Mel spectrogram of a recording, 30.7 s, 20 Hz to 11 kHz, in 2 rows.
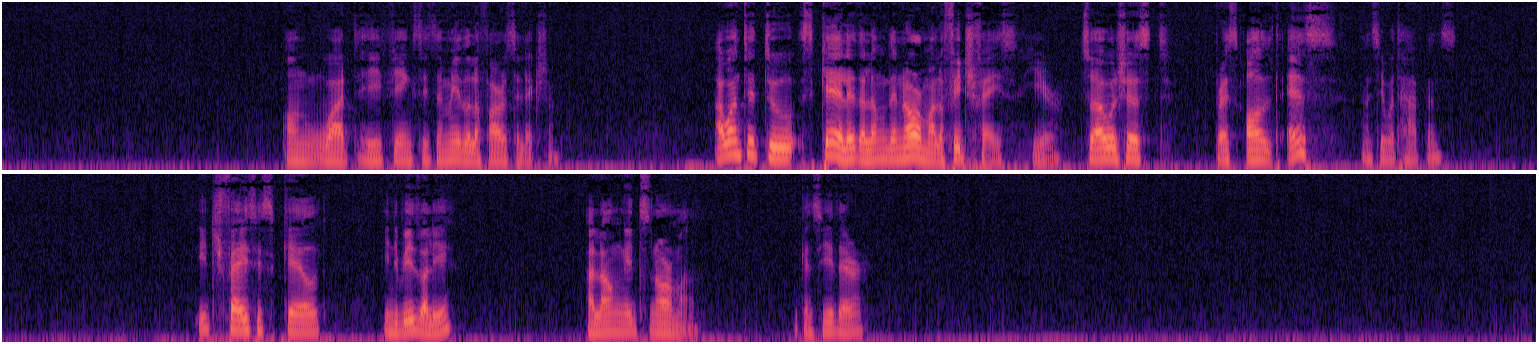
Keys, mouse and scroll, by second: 1.7 scroll up 1, 2.2 s, 8.2 middle click, 9.2 3, 9.9 KP_1, 11.3 alt+s, 15.2 z, 15.5 alt+s, 17.7 scroll down 1, 17.9 middle click, 19.3 KP_3, 19.7 KP_1, 20.2 scroll up 1, 20.4 alt+s, 22.3 right click, 22.7 alt+s, 27.2 z, 27.9 middle click, 28.5 z, 28.8 alt+s.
